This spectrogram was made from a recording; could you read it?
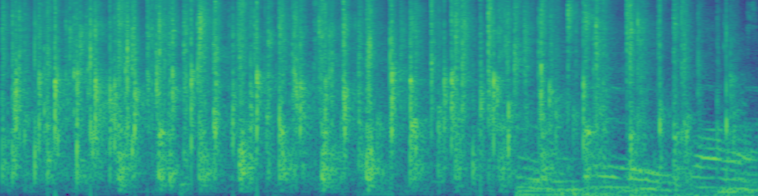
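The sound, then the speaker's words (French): An audience claps loudly and continuously for about four seconds for a music group on Studio Zef radio, a dense crackle of many hands, then the applause fades under a voice that begins speaking near the end. “Et puis on accueille tout de suite un autre groupe, on peut vous applaudir.”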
